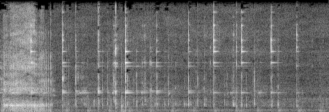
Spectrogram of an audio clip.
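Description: A coffee machine's milk spout dispenses hot milk into a cup for hot chocolate: a short burst of loud frothy hissing, then a run of irregular sputtering clicks and gurgles, with no talking.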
